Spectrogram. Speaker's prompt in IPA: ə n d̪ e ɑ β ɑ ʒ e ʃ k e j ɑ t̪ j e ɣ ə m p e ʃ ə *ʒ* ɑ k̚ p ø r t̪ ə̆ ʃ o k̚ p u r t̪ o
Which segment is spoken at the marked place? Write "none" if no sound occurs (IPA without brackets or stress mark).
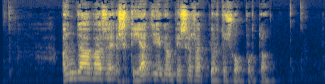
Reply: ʒ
